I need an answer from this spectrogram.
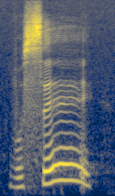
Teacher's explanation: você é oxítona, a sílaba tônica é a última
